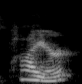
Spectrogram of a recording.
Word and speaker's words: pyre: xavier says 44 across his pyre it rhymes with fire appropriately yeah it sure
